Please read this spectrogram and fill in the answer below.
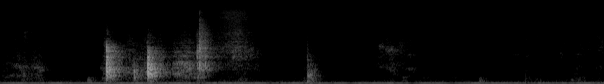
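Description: Cardboard packaging scraping and rubbing as the watch's inner tray is slid out of its box and opened, in a few loud bursts about a second in, then a short tap about three seconds in.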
